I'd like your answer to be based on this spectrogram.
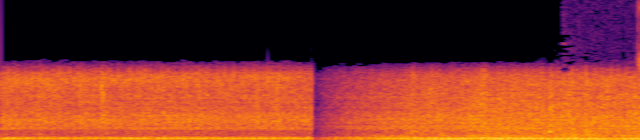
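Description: A flail mower mounted on a quad ATV drones steadily, dips sharply for a moment midway, then builds back up to a full, even engine roar.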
